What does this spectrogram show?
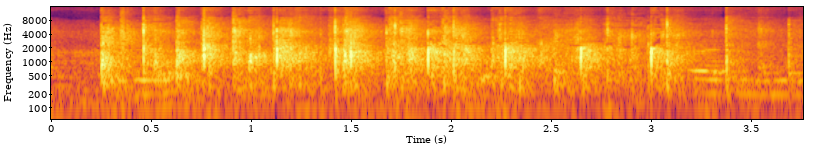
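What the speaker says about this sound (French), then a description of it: "Je pense que c'est important d'applaudir" Scattered hand clapping from a press conference audience, a short burst of uneven claps over a low murmur of voices in a room.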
